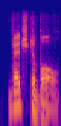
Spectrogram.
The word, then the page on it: vegetable: American English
